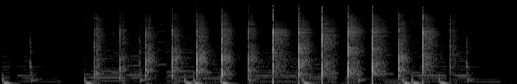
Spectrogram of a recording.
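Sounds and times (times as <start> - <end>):
hands clapping: 0.9 - 4.8.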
